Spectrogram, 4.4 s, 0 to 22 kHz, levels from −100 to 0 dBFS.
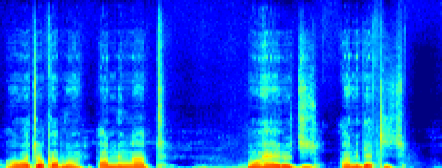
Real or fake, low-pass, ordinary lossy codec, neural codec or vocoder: fake; none; none; codec, 44.1 kHz, 3.4 kbps, Pupu-Codec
